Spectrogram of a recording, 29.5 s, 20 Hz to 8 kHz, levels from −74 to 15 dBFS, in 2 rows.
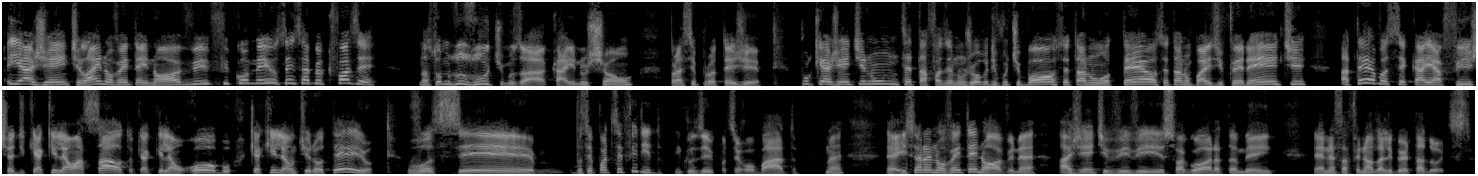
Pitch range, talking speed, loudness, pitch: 160-235 Hz, 185 wpm, -25 LUFS, 190 Hz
